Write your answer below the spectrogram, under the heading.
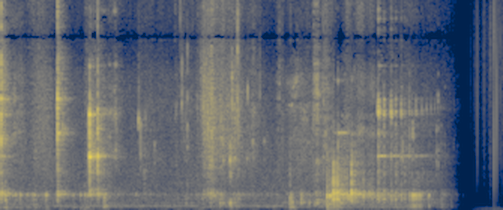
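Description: Metal utensils and cutlery clinking against dishes and a stainless steel pot: a string of light clinks, some with a brief ring, busiest around four to five seconds in. The sound cuts off abruptly about six seconds in.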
